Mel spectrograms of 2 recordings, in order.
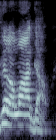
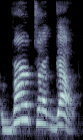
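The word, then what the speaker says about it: vertigo: Not a jury, a juror called in with Vilago. I typed in her chat. It's Vertiggo.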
